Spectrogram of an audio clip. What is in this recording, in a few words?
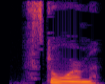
"Storm", English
